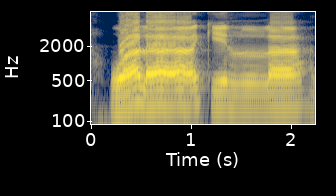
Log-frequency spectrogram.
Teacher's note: membacanya masukkan huruf nunnya atau tanwinnya ke huruf lam sehingga Nun suara nunnya hilang dan tinggallah suara lamnya wakilla tapi dia tidak disertai dengan gunah tidak ditahan wakilla tidak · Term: idgham bilagunah, idgham bila gunnah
